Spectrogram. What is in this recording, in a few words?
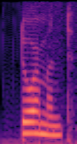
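"dormant", English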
